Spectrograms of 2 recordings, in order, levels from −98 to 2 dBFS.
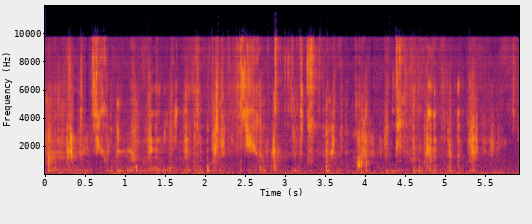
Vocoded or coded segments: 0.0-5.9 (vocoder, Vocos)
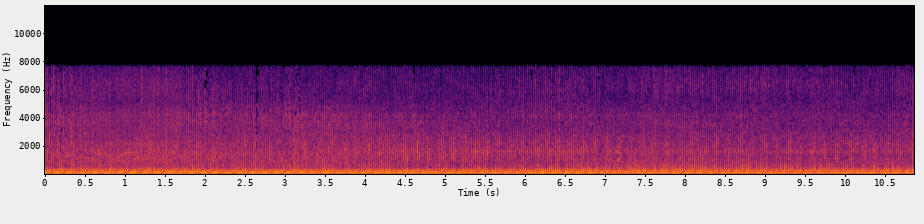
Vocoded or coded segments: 0.4-1.7 (autoencoder, DAC-VAE)

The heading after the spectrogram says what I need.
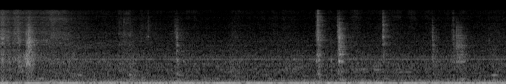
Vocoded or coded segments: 0.0-0.5 (codec, SNAC)

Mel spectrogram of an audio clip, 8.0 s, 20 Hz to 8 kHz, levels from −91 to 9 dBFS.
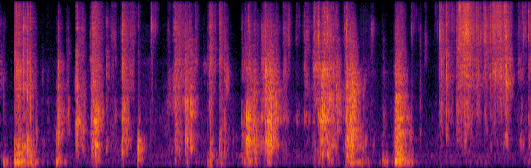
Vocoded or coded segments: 1.8-4.3 (vocoder, Vocos); 7.3-8.0

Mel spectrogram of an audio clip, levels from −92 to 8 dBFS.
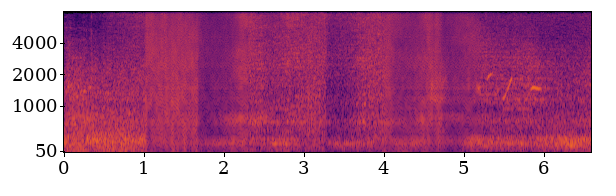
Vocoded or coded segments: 1.0-2.3 (vocoder, Vocos); 4.0-5.2

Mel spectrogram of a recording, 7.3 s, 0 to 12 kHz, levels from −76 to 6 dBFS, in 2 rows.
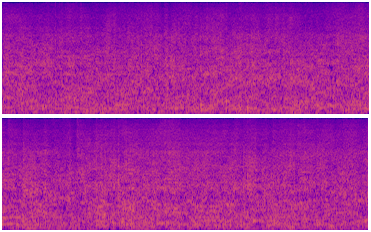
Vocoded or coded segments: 0.0-7.3 (codec, SNAC)

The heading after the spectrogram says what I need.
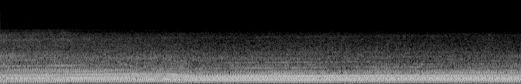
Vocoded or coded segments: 3.2-4.2 (vocoder, BigVGAN v2)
